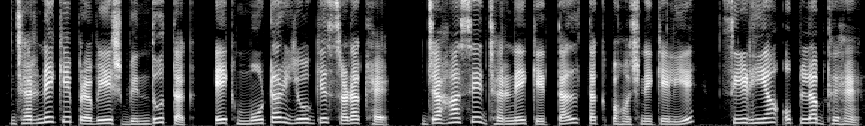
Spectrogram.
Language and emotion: Hindi, neutral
